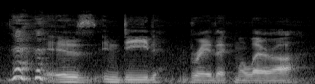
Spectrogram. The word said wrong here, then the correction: Valera: Or Valera. I knew Valera. I just was stupid, and I said it incorrectly.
